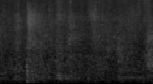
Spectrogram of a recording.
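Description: Near silence: room tone with a few faint taps.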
